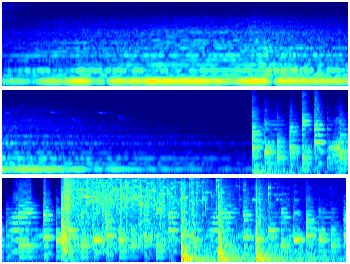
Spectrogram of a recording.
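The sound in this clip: Glass shattering as a sound effect: a long sustained humming tone fades away, then a sudden crash of breaking glass follows, with bright tinkling fragments spilling on for several seconds.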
